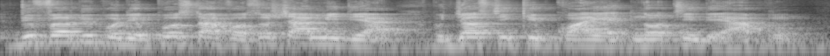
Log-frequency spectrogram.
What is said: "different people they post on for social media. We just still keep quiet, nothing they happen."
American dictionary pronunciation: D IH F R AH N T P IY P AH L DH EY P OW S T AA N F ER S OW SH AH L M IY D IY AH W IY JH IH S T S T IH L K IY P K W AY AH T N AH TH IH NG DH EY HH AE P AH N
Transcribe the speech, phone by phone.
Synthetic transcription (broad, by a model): D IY F R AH N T P IY P AH L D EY P OW S T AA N F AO S OW SH AH L M IY D IY AH W IY JH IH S S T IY K IY P K W AY AH T N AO T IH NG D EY HH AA P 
